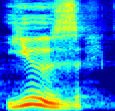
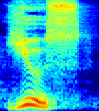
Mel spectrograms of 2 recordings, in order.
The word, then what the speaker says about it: use: que daí a pronúncia será use, que significará usar. Porém, aqui, como eu disse antes, eu estou utilizando ela como um substantivo, e a pronúncia do substantivo uso é use, tem som de S, não de Z, ok?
